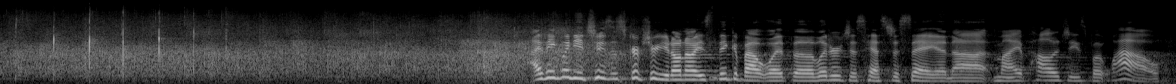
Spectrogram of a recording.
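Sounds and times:
church audience applauding after a scripture reading: 0.0s - 6.4s
speech: 5.4s - 11.7s.

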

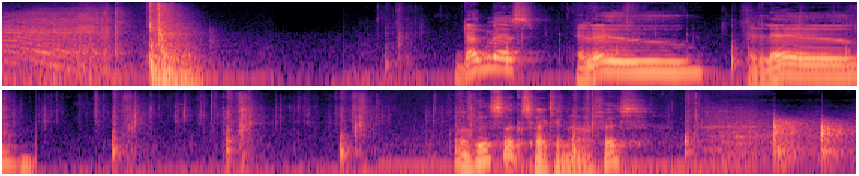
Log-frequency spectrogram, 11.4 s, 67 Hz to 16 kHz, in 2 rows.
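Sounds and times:
front door of a home creaking open: 0.0s - 1.5s
front door of a home thudding: 1.0s - 1.5s
speech: 3.0s - 5.9s, 8.7s - 10.0s.

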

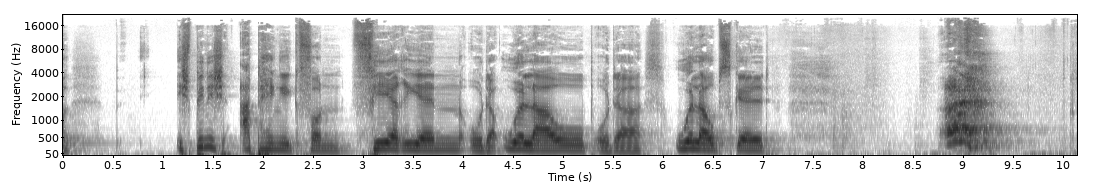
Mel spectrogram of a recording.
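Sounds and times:
speech: 0.0s - 0.3s, 1.1s - 7.2s, 8.8s - 9.4s
sneeze: 8.8s - 9.6s.

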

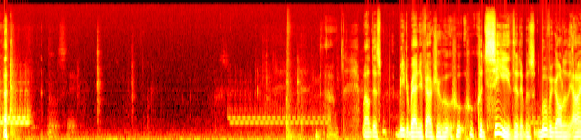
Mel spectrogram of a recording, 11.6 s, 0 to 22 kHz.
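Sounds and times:
speech: 0.0s - 0.3s, 7.2s - 11.6s
telephone ringing: 0.0s - 0.7s, 4.6s - 6.5s, 10.5s - 11.6s.

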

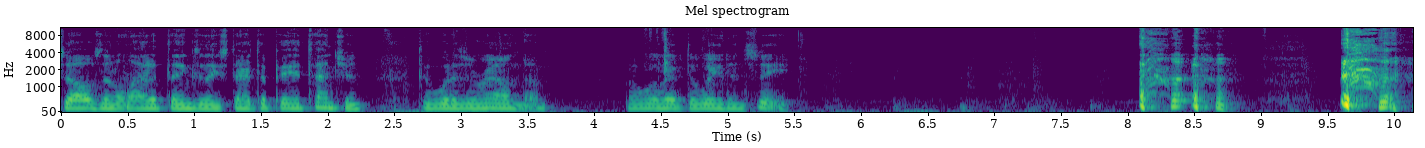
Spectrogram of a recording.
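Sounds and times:
speech: 0.0s - 5.6s, 8.3s - 8.9s, 9.6s - 10.1s
person coughing from an itchy throat: 8.1s - 8.9s, 9.6s - 10.1s.

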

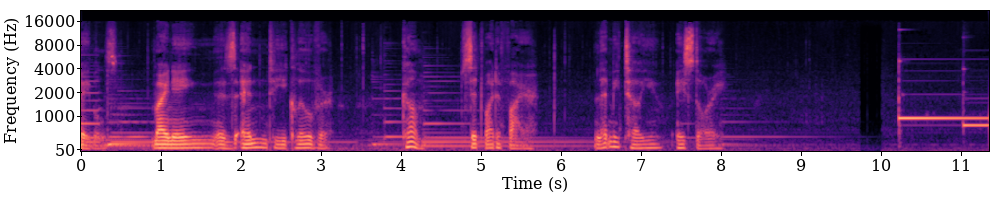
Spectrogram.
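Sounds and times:
speech: 0.9s - 3.2s, 4.0s - 5.8s, 6.4s - 8.2s
doorbell chiming: 10.2s - 11.3s.

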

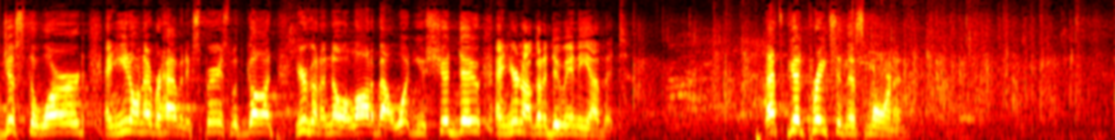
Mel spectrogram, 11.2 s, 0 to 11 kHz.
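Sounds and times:
speech: 0.0s - 6.4s, 7.6s - 9.3s
congregation applauding: 6.3s - 11.1s.

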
